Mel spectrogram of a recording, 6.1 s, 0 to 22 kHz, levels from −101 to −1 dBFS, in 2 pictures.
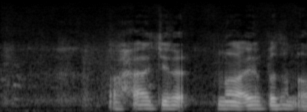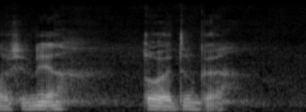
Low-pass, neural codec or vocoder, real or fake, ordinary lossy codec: none; codec, 44.1 kHz, 7.8 kbps, Pupu-Codec; fake; none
